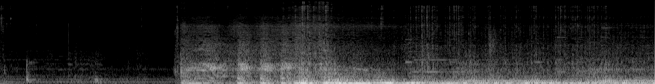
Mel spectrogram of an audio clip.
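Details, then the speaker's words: Car with a replacement alternator belt that still feels loose and a washer shimming the crooked alternator, on cold start: it cranks and catches, then a faint thin belt squeal rides over the rough cold idle. "I already hear it squeaking. So yeah, it ain't make no difference."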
